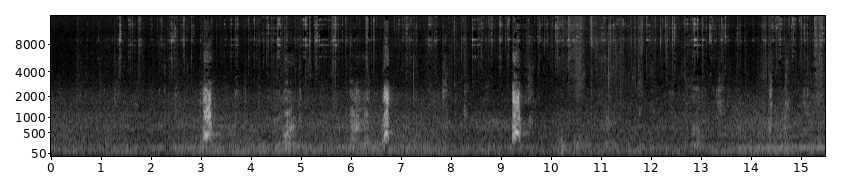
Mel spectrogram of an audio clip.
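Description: Dogs barking during rough play over a ball: about five short, sharp barks, the loudest a little after three seconds in, another pair around six seconds and one more near nine seconds.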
